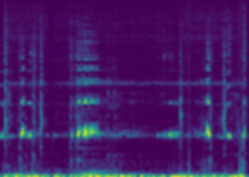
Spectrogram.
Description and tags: manipulated Recording of a table squeaking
